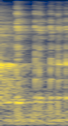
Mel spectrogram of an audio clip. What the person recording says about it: ha ezt hallgatod inkább egy pattogó labdára hasonlít Amikor ütés éri a stabilabb anyag a POM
